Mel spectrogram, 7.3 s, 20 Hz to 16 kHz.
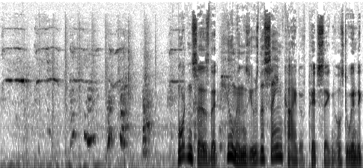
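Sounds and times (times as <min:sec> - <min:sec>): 
dog whining as owner approaches: 0:00.0 - 0:04.8
speech: 0:03.6 - 0:07.2.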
